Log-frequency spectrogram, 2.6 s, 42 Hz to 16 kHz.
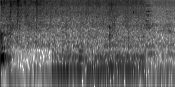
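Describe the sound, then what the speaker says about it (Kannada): Thinly sliced onions fry with whole spices such as cardamom, cloves, cinnamon, cumin and fennel, giving a steady, moderate sizzle close by, with a soft voice briefly underneath. "2 ಈರುಳ್ಳಿ ಸಣ್ಣ ಕಟ್ ಮಾಡಿದ್ನಂದ್ರೆ ಉದ್ದುದ್ದಕ್ಕೆ ಸಣ್ಣಕ್ಕೆ. ಈಗ ಸ್ವಲ್ಪ ಫ್ರೈ ಮಾಡ್ಕೊಡೋಣ."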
